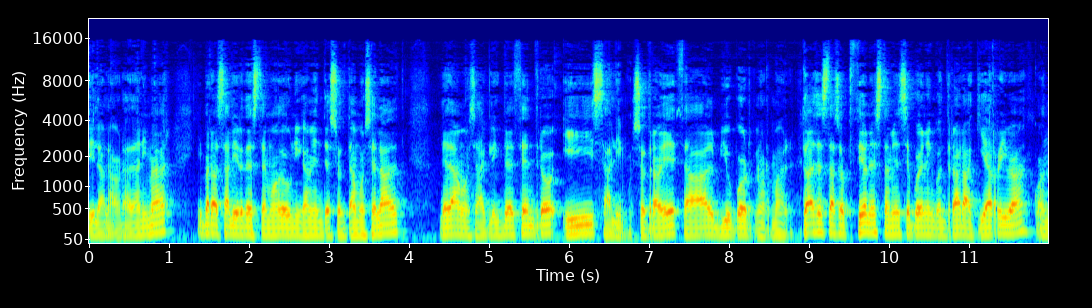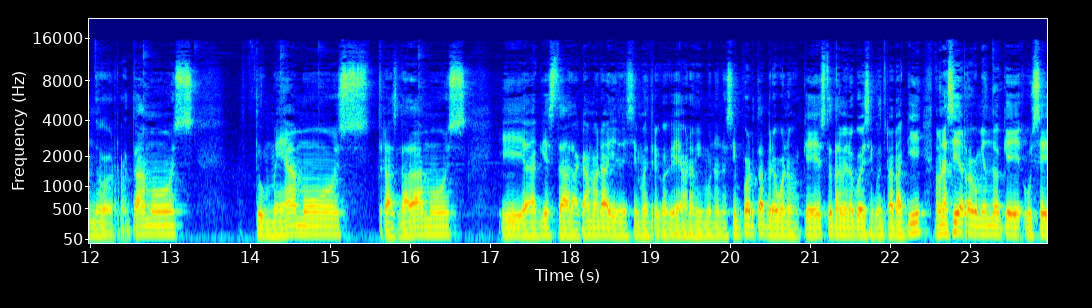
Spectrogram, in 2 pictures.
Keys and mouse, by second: 0.3 alt+middle click, 1.0 alt+middle click, 4.0-7.2 middle drag, 12.3-13.6 drag, 14.2 click, 15.9-17.3 drag, 18.6 click, 19.1-19.8 drag.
